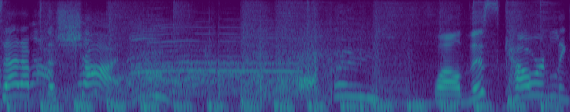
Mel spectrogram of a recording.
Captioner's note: actor screaming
